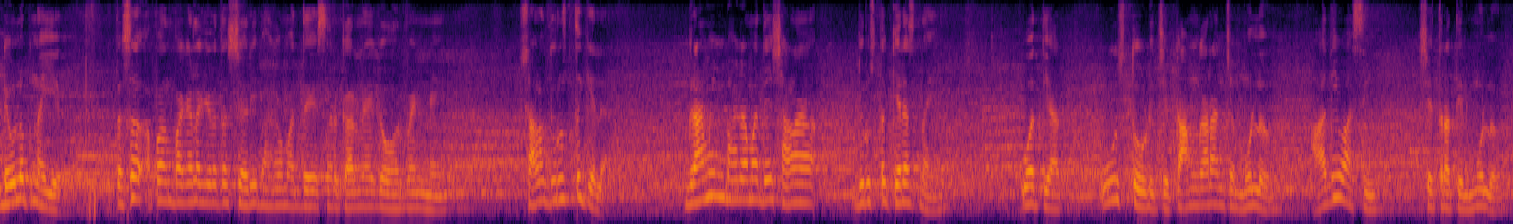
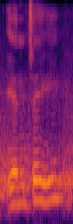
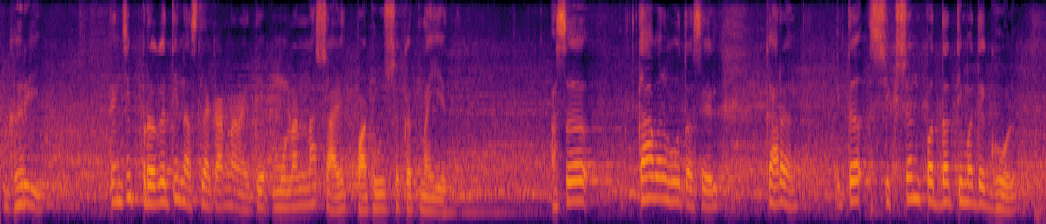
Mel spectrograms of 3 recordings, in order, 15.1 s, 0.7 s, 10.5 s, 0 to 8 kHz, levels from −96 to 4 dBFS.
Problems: constant background noise, continuous background conversations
